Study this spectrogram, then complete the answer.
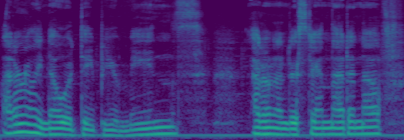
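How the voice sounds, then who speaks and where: A soft-spoken woman talks at a moderate pace. Her pitch is very deep and low, and her tone is dark and mellow. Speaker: VTuber gaming streamer. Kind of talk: casual let's-play commentary. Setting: home recording with headphones, game audio. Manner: soft-spoken, talking quietly.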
